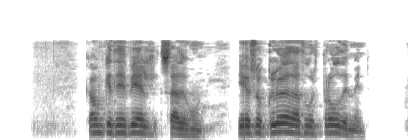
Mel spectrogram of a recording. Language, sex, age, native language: Icelandic, female, 60-69, Icelandic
